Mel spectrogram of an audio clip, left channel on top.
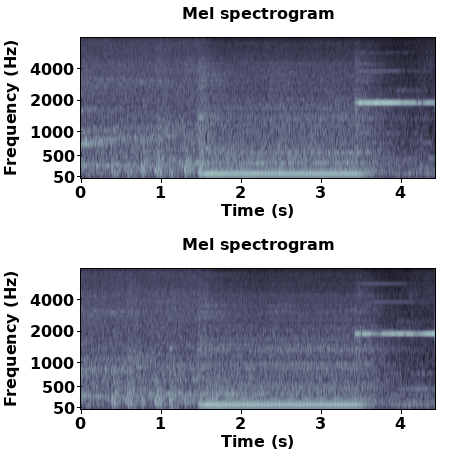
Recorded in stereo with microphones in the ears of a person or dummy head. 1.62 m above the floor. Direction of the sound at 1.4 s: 5° right (ahead or behind).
